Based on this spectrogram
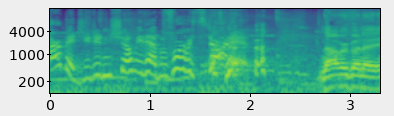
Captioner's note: laughs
